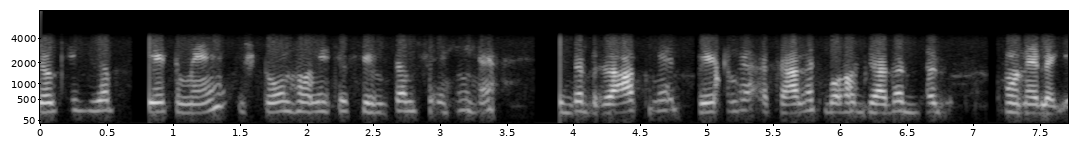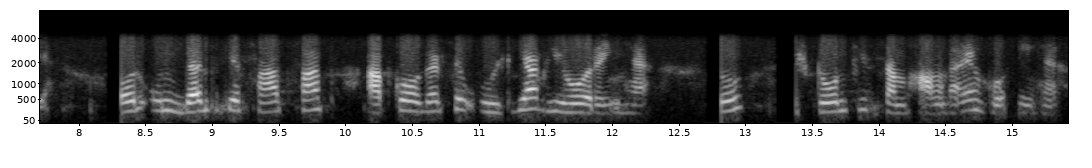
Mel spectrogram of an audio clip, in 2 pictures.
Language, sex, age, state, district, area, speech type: Hindi, male, 60+, Uttar Pradesh, Sonbhadra, rural, conversation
